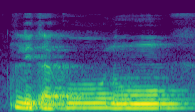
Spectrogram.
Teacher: کونو دونوں واو مدہ ہیں، دو حرکات لمبا کریں گے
